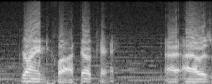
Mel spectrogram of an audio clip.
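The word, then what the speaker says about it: Grindclock: It's Grind Clock. Is it Grinding Clock? How do you spell it? Grinding Clock. I'm never gonna spell this. MTG. It is Grind Clock.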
